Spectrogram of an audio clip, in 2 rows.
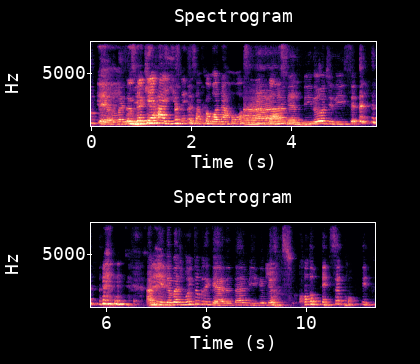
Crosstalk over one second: present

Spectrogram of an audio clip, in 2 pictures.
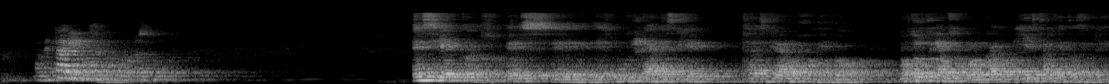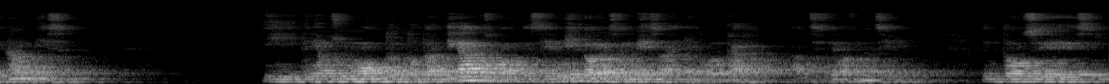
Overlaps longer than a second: none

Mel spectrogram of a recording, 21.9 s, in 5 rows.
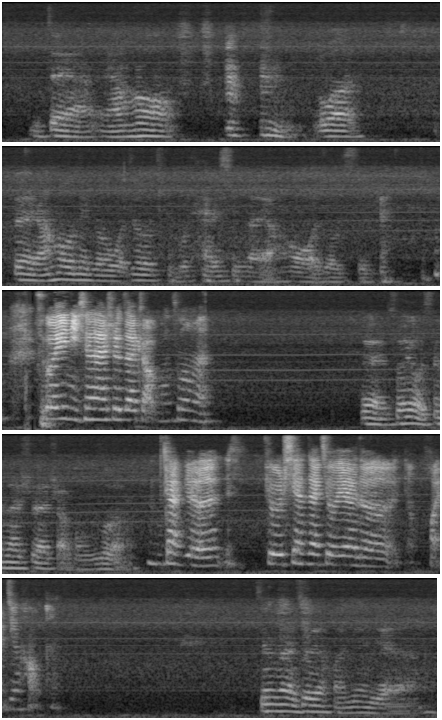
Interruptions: none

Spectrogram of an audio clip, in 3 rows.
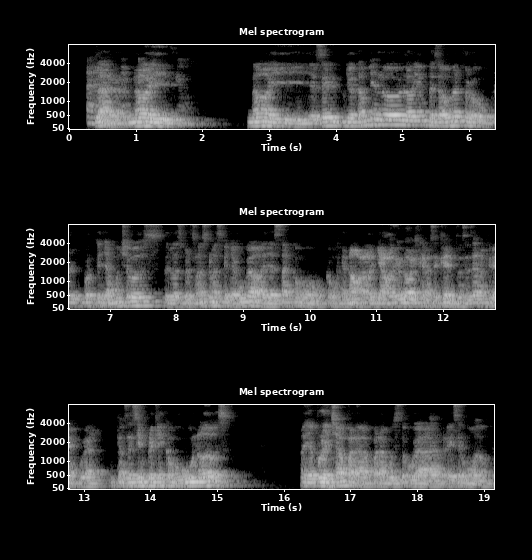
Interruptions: present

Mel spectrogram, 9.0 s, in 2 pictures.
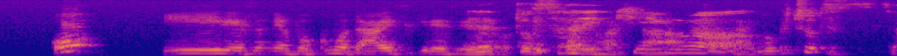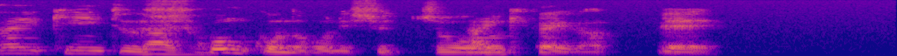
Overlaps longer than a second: present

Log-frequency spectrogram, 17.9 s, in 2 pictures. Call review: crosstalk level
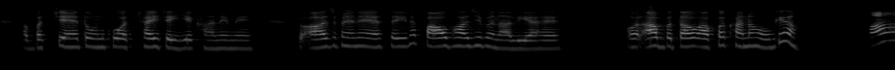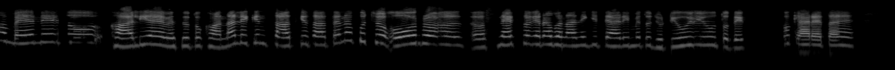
none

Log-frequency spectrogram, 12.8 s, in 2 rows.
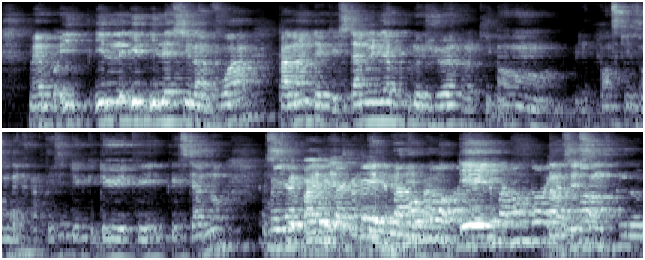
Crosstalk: present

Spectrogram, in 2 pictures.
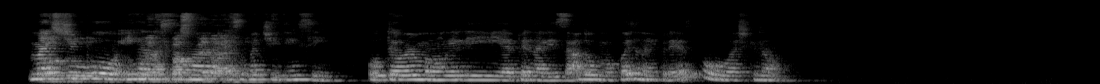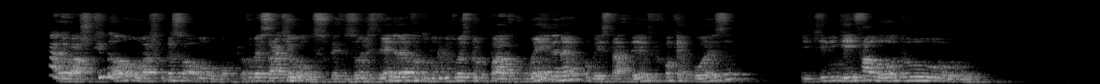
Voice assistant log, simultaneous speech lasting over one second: present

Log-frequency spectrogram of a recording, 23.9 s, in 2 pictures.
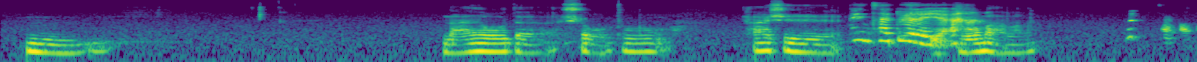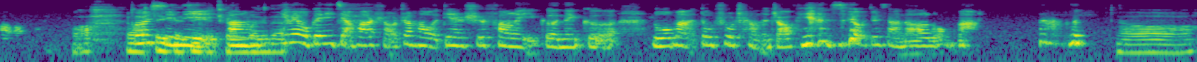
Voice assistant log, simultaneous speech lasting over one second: present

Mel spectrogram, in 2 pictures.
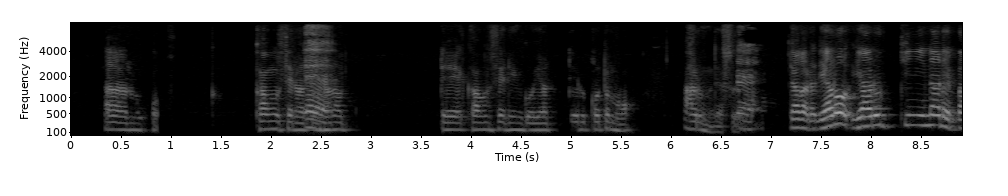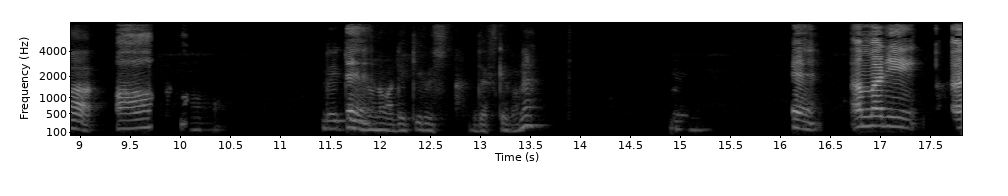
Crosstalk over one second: none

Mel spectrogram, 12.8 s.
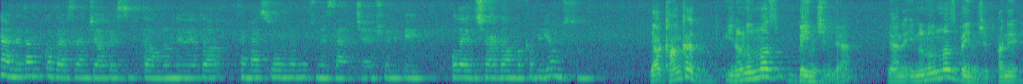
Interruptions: none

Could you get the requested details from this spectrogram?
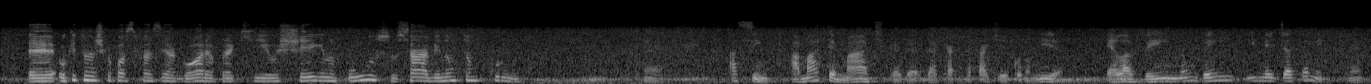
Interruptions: none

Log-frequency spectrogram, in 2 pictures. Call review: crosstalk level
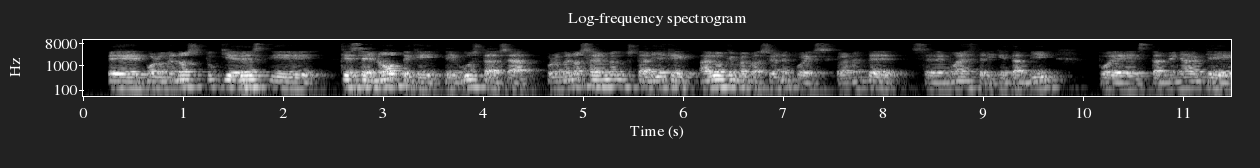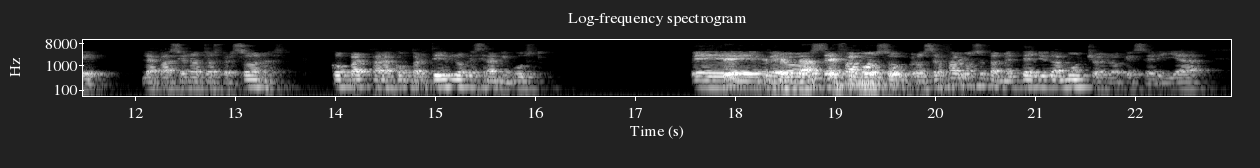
present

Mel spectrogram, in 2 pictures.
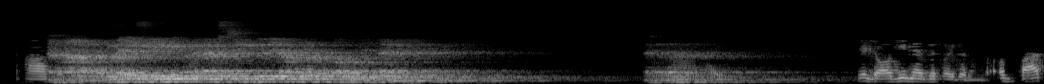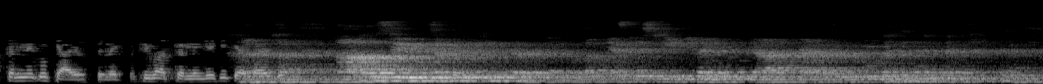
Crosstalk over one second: present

